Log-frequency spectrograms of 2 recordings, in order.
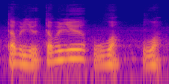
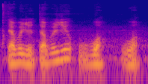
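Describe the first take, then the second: The two takes are said the same way.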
